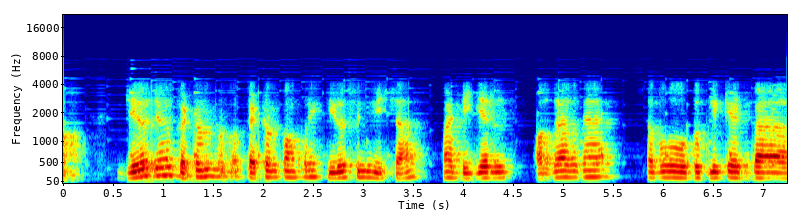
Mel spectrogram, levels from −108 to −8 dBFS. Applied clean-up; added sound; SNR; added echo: neural mask model DeepFilterNet 3.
